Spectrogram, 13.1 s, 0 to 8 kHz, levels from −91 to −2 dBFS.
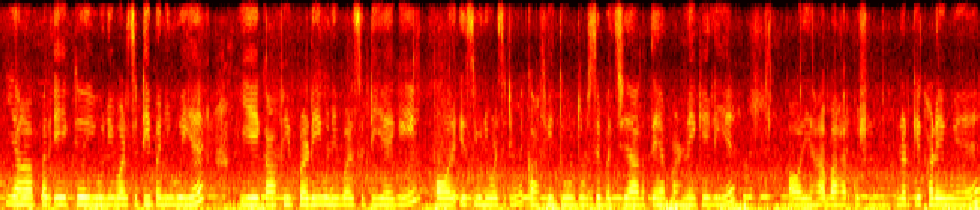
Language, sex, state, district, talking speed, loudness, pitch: Hindi, female, Andhra Pradesh, Anantapur, 155 wpm, -18 LUFS, 255 Hz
